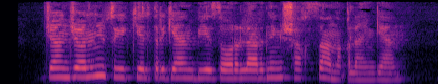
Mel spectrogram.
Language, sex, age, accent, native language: Uzbek, female, 25-34, Farg'ona, Uzbek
